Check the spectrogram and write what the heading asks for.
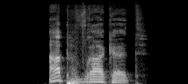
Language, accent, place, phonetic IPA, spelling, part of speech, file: German, Germany, Berlin, [ˈapˌvʁakət], abwracket, verb, De-abwracket.ogg
- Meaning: second-person plural dependent subjunctive I of abwracken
